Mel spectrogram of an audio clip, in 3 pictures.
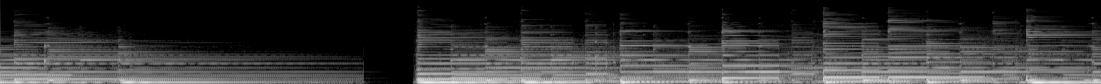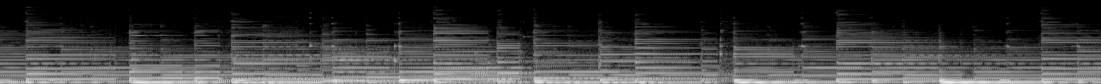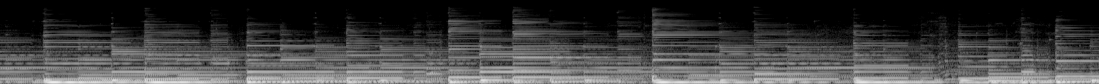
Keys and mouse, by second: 1.3-4.7 drag, 12.8 KP_3, 14.6 g, 16.9 s, 18.8 KP_0, 25.6 click, 26.6-30.4 drag, 32.4 click, 32.6 click.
